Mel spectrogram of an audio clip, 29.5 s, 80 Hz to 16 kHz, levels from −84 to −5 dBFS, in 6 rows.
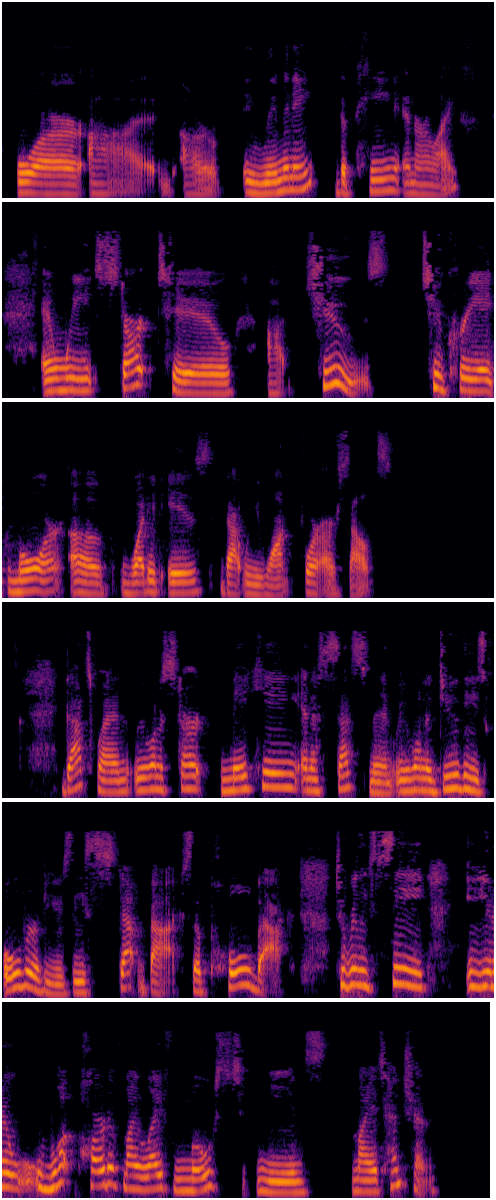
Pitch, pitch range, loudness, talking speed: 175 Hz, 150-220 Hz, -31 LUFS, 120 wpm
